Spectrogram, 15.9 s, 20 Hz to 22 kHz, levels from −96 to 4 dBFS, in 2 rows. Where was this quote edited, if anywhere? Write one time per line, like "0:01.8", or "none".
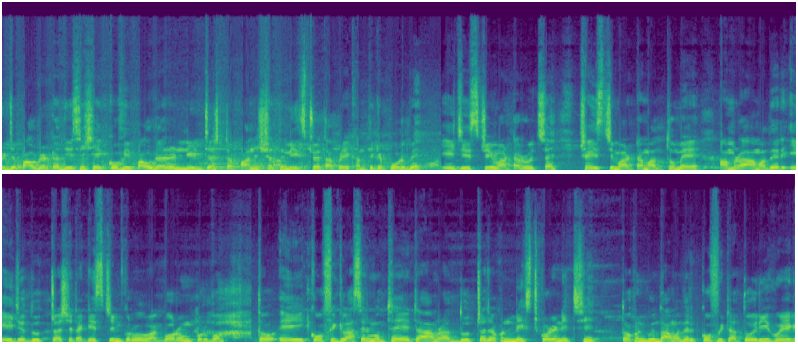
0:04.4
0:10.4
